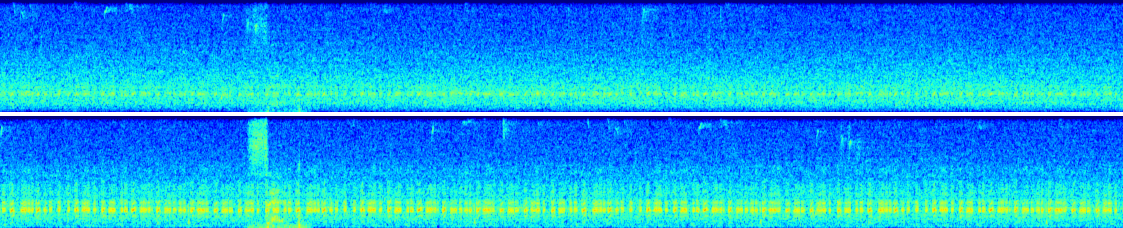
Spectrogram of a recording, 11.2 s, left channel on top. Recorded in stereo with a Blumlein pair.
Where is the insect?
60° right.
